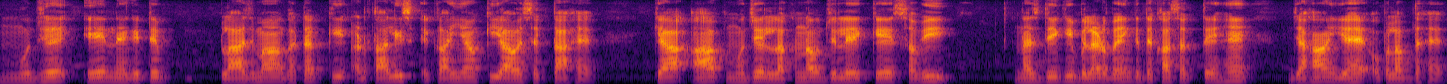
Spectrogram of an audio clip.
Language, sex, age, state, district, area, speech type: Hindi, female, 30-45, Rajasthan, Jaipur, urban, read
